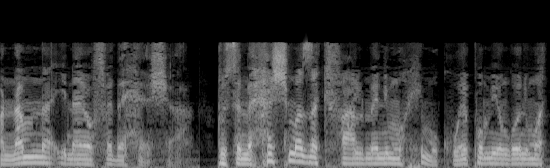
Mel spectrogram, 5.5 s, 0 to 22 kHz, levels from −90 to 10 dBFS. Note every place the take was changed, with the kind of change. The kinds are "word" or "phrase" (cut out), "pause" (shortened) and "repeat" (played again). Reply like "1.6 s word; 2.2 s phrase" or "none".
2.0 s pause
